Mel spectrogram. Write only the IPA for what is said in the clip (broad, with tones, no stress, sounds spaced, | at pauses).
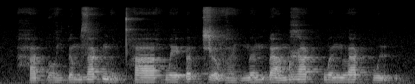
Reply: h a˨˩ t̚ ɗ ɔ̤˨˩ j ɗ ə˧ m z a˦˥ k̚ n ə̤˨˩ w t̪ʰ aː˧ h w e˧ ʔ ə˦˥ t̚ t͡ɕ ə̰ː˧˨ v a̤˨˩ j n ə˧ n ɗ a˨˦ m ɣ a˦˥ k̚ h w ə˧ n l a˦˥ k̚ h w ɨ̰˧˨ ʔ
